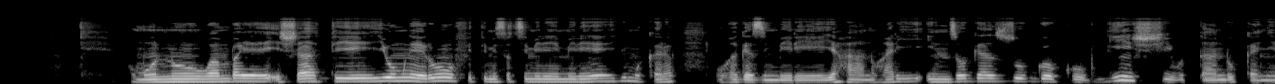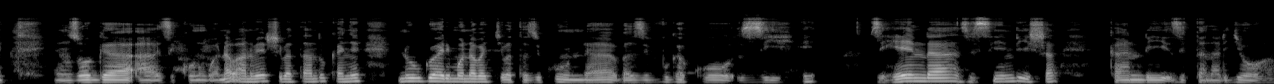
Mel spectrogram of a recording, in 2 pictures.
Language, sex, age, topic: Kinyarwanda, male, 25-35, finance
